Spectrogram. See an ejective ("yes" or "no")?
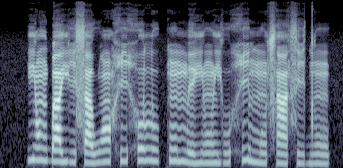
no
